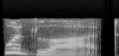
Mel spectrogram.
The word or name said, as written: woodlot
